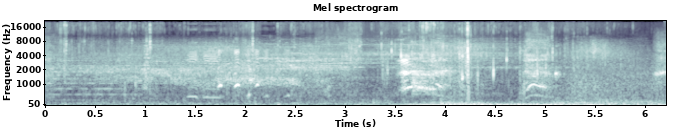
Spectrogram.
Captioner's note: puppets continue laughing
